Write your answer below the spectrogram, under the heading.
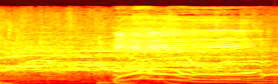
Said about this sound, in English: With people cheering in the background? Is that the weird part?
